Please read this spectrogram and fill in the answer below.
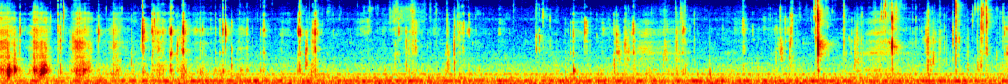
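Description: Chewing and crunching chunks of cornstarch close to the microphone: dense crisp crunches in the first few seconds as a piece is bitten off, then slower, sparser chewing with a couple of sharper crunches near the end.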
